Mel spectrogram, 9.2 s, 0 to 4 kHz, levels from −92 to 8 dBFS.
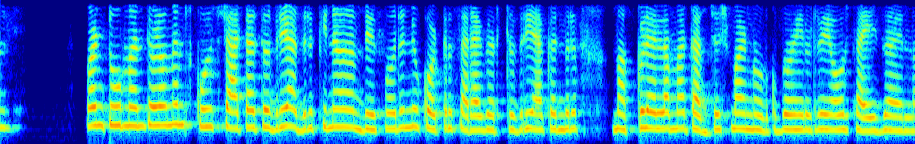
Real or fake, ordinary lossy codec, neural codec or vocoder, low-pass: fake; none; codec, 16 kHz, 2 kbps, FunCodec, trained on Chinese and English, 25 frames a second; 3.6 kHz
